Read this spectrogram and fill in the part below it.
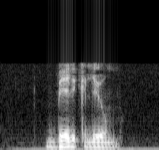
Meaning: berkelium
- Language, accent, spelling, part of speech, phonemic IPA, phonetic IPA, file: Armenian, Eastern Armenian, բերկլիում, noun, /beɾkˈljum/, [beɾkljúm], Hy-բերկլիում.ogg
